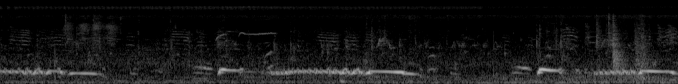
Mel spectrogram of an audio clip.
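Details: A three-month-old red golden pheasant gives low, drawn-out whistled notes that sag at the end, several in a row, with faint higher chirps from small birds behind.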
